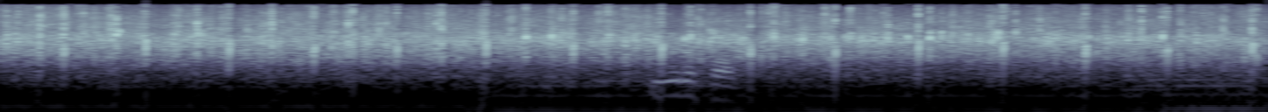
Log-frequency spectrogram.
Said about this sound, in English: Can we just give a round of applause and thank God for those who come to heaven?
